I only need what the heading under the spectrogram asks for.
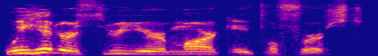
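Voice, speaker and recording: A man's voice: fairly high pitch, expressive, normal speed. A man from Cuba, a cigar company president, talking as an interview guest in a confident, persuasive way.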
